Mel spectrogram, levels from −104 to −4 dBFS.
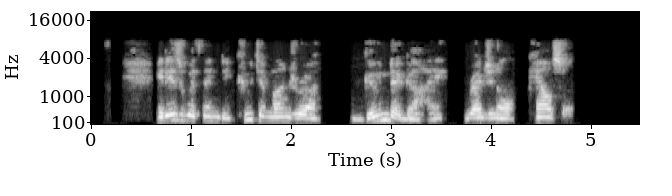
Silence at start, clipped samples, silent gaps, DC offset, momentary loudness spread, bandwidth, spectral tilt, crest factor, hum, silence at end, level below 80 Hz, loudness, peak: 0.35 s; under 0.1%; 2.34-2.58 s, 3.65-3.72 s, 4.28-4.33 s; under 0.1%; 12 LU; 7.8 kHz; -4.5 dB/octave; 16 dB; none; 0.7 s; -58 dBFS; -17 LUFS; -2 dBFS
